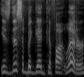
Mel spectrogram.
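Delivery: normal talking voice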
